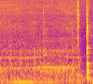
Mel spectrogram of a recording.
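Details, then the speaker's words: Power window running: thin steady motor whine over a low hum, then a sharp clunk at the end; still works but sounds off, owner suspects it is sticking. "know if you can hear that it still works fine but it doesn't sound quite right I think that maybe it's kind of sticking or something"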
